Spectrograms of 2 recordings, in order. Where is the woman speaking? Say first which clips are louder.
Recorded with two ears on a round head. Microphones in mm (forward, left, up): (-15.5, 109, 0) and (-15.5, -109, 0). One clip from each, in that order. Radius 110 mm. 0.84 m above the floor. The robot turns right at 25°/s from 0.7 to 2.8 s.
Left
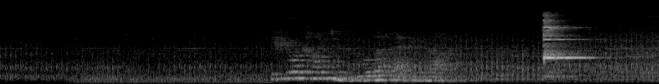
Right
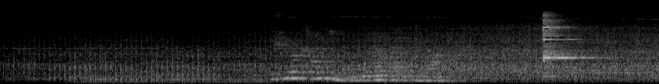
Right 2 dB; 60° right (ahead or behind), 1.6 m.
